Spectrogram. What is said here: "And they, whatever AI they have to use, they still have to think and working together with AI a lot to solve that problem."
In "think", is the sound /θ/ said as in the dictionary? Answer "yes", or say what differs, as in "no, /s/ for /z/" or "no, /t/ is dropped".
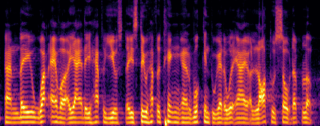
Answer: no, /t/ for /θ/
